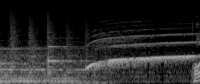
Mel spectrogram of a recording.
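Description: Police car siren starting about a second in, one long wail rising steadily in pitch, after a few closing notes of background music.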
